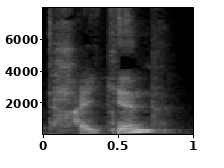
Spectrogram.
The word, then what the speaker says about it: Taycan: I actually found out, I just want to say before I start today's episode, I found out that it's actually pronounced the Porsche Taycan. Taycan. Porsche actually released a whole video on YouTube on how to pronounce it. You have to release a video on how to pronounce a car's name. Maybe you should consider a different name, but that's okay. So now we know it's Taycan, not Taycan, Taycan.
